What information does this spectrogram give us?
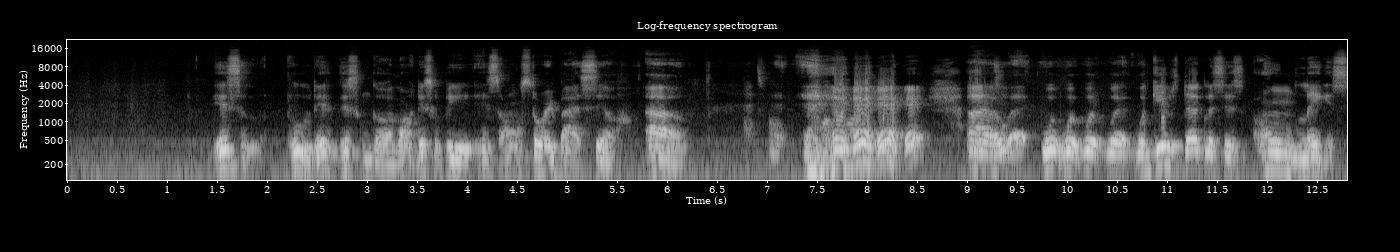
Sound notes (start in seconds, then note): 7.4 laughter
